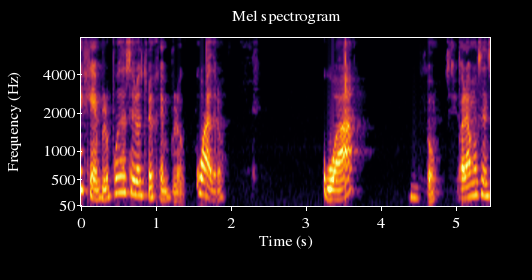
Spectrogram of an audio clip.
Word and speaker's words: cuadro: Cuadro. Cuadro. Separamos en sílabas. Cuadro. ¿Cuál es la sílaba que tiene la mayor fuerza de voz? Cuá. Cuadro. La sílaba que tiene la mayor fuerza de voz es cuá.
